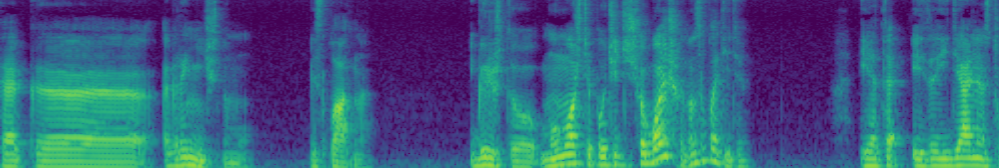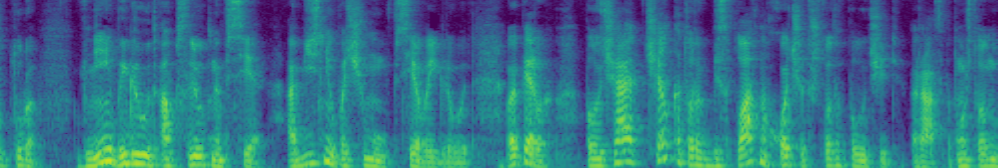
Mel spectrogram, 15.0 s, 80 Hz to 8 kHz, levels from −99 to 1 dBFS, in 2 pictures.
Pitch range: 105-165 Hz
